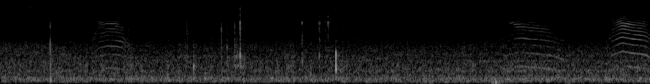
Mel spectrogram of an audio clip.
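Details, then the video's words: Cat meowing: two separate high, arching meows with stacked harmonics near one second and five seconds, plus a third starting at the end, over steady background hiss with scattered clicks and taps. "cat meowing"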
